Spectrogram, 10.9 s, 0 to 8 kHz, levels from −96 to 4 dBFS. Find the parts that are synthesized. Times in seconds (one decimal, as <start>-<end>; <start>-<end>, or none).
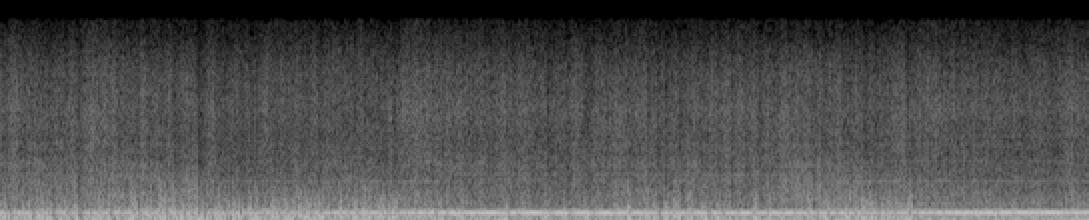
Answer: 4.2-4.8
